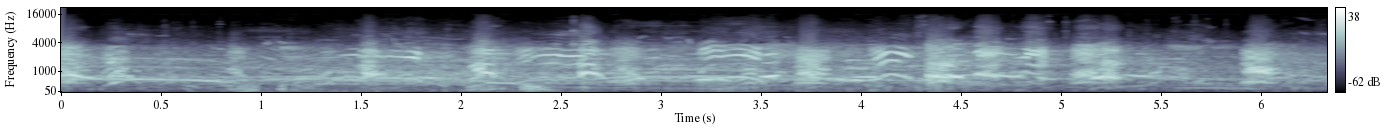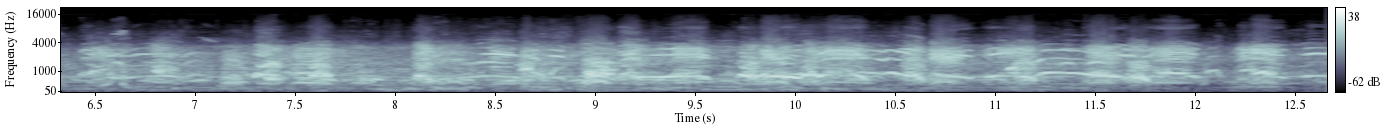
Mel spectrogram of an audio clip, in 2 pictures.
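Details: Husky four-dog sled teams at the start in Rendlesham, January 2016, recorded on analogue cassette tape: a dense, continuous chorus of excited yips, barks and rising whines from many dogs, overlapping without pause, with voices mixed in.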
